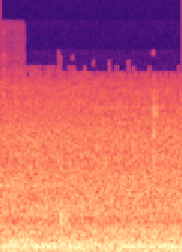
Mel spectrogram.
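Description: Steady low hum with an even hiss: the background drone of a ferry's bridge while the ship is under way.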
